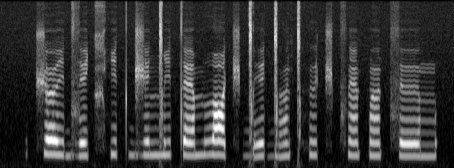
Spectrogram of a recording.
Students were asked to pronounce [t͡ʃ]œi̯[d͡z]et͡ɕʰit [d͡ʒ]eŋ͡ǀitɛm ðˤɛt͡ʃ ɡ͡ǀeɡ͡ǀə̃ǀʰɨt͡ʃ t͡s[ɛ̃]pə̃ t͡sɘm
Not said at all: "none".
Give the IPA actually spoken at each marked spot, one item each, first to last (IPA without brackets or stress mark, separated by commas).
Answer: t͡ʃ, d͡z, d͡ʒ, ɛ̃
